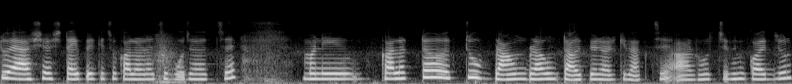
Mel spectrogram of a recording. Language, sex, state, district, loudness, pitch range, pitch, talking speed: Bengali, female, West Bengal, Paschim Medinipur, -14 LUFS, 240-265 Hz, 250 Hz, 180 wpm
